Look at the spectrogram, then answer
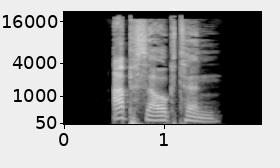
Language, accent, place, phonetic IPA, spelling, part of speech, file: German, Germany, Berlin, [ˈapˌzaʊ̯ktn̩], absaugten, verb, De-absaugten.ogg
- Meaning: inflection of absaugen: 1. first/third-person plural dependent preterite 2. first/third-person plural dependent subjunctive II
